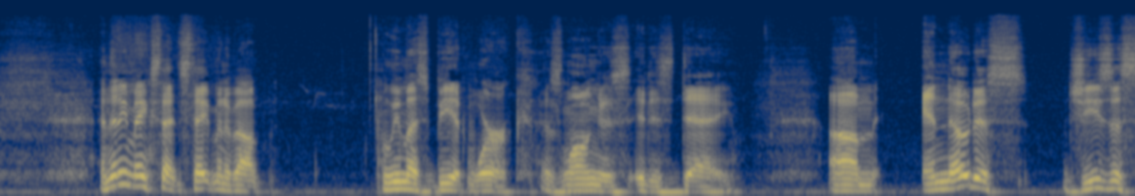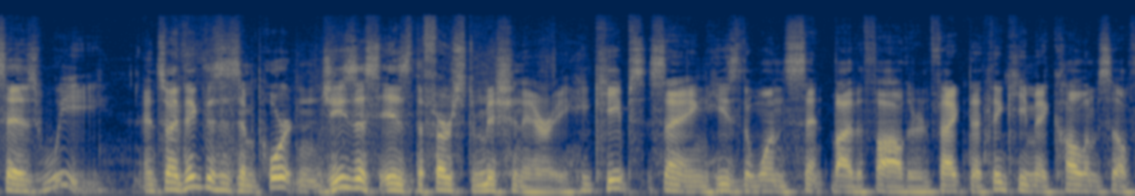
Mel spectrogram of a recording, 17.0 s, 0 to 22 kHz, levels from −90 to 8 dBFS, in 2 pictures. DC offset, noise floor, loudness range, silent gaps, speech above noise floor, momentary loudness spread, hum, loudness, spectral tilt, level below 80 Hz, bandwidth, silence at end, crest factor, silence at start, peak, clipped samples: under 0.1%; -55 dBFS; 3 LU; none; 35 dB; 12 LU; none; -21 LUFS; -5 dB/octave; -54 dBFS; 15 kHz; 0 s; 18 dB; 0.35 s; -2 dBFS; under 0.1%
